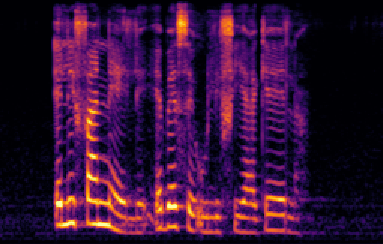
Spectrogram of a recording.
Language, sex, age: Zulu, female, 19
